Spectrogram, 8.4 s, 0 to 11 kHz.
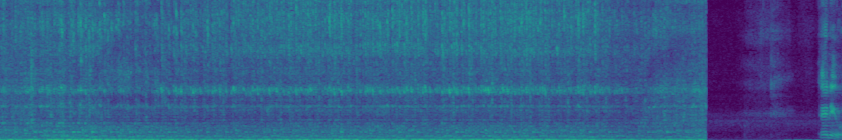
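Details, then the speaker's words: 1994 Ford Bronco with a broken-in MABBCO 351W short block, estimated about 325 hp: deep, steady, smooth idle at about 600 rpm with no knocks or misses. "it idles really nice about 600"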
